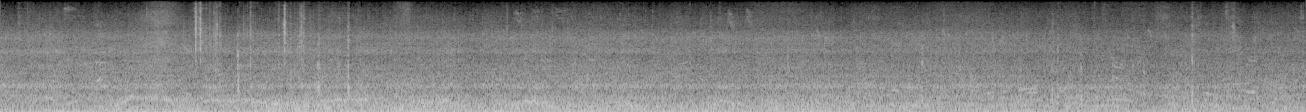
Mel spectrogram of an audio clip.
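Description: Steady wind and rolling noise on the microphone of a camera riding on a moving bicycle, dense and low, with a few light clicks about two to three seconds in.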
